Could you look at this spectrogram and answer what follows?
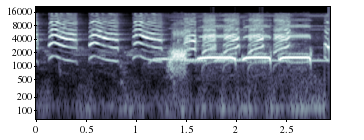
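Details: White-throated laughingthrush, apparently a male singing with a female: loud, rich whistled phrases, three arched notes then a run of long, level ringing whistles, repeated rapidly with a squeaky, bright quality.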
